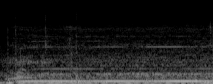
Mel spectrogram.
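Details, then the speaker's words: Bilge blower on a Shamrock center console boat, switched on to clear fumes before starting; smooth, constant low hum from the fan motor with no rattles or wavering, running normally. "Okay, the blowers are on. Yeah. The fan is on."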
